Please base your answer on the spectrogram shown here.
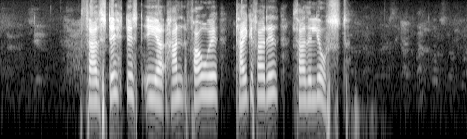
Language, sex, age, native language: Icelandic, female, 50-59, Icelandic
